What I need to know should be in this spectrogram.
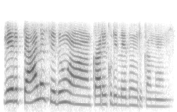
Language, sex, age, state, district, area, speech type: Tamil, female, 18-30, Tamil Nadu, Sivaganga, rural, conversation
